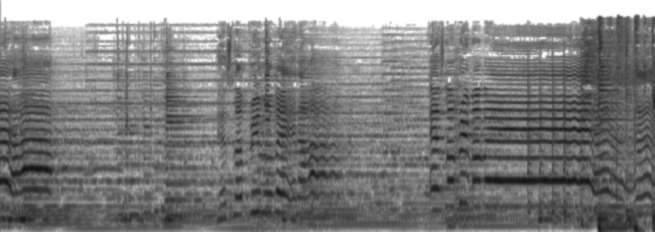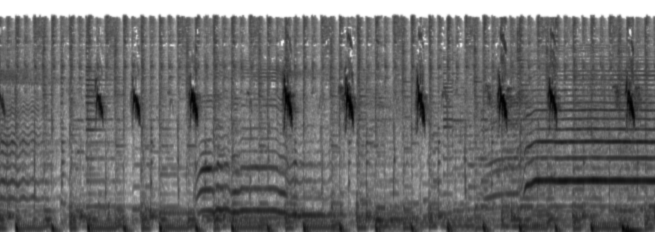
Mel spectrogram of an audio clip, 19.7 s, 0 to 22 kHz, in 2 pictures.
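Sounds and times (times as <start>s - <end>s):
soft steady music with low tones: 0.0s - 19.6s
speech: 3.6s - 4.6s
birds chirping: 9.8s - 10.0s, 11.0s - 19.6s.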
